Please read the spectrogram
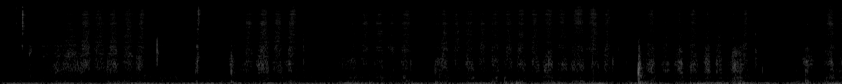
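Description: Hands rubbing over paper on an open book page: a run of quick, faint scuffing strokes.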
